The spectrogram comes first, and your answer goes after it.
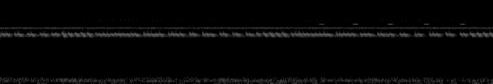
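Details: Autumn insects chirping for sleep ambience, a dense high trilling chorus that pulses steadily and continuously through the whole stretch with no pauses, layered bands of shrill ringing tones, faint low rumble underneath.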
